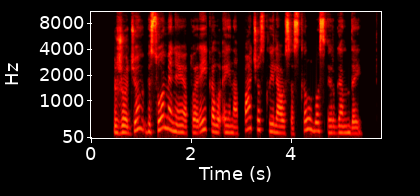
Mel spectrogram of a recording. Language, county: Lithuanian, Panevėžys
